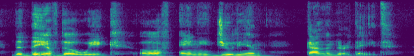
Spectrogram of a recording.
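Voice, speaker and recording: At a moderate pace, a man of medium pitch speaks in a Spanish accent with a dark, mellow tone. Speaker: math educator YouTuber. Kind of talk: tutorial.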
